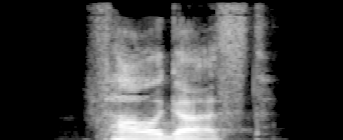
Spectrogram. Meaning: passenger (in road- or rail-based public transport)
- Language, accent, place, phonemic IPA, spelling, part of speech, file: German, Germany, Berlin, /ˈfaːɐ̯ˌɡast/, Fahrgast, noun, De-Fahrgast.ogg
